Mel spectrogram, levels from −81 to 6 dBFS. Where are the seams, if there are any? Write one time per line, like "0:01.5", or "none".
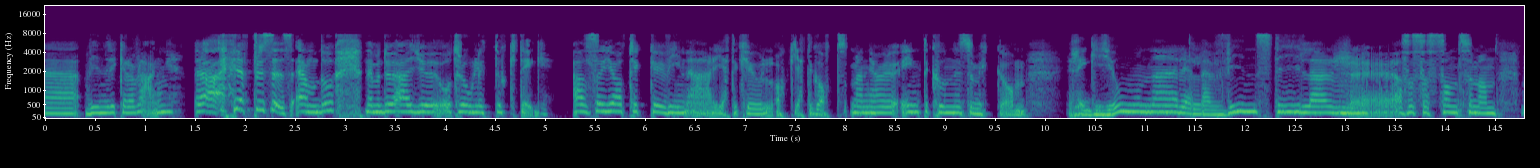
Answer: none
